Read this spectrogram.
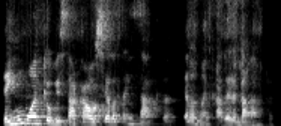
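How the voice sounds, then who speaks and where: Energetic woman. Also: on the low side, rapid-fire, gravelly. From Uberlândia, Minas Gerais, Brazil. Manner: energetic, teacherly, acts out sample dialogues. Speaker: sales mentor guest. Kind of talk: didactic interview answers. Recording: echoey room.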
